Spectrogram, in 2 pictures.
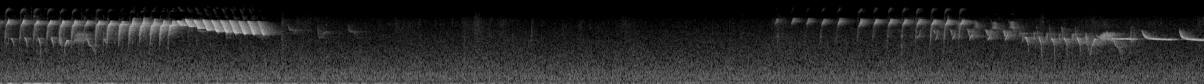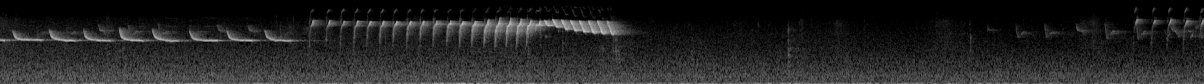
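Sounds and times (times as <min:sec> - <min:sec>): songbird singing: 0:00.0 - 0:03.8, 0:07.7 - 0:18.5, 0:21.8 - 0:24.0.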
